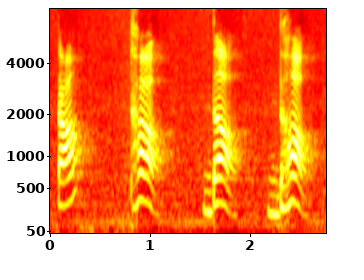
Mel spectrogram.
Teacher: मूर्धा, मूर्धा से होता है, यानी टा बोलते हैं तो हमारे जो जबान है कि क्या हो रहा है? रोल हो रहा है।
